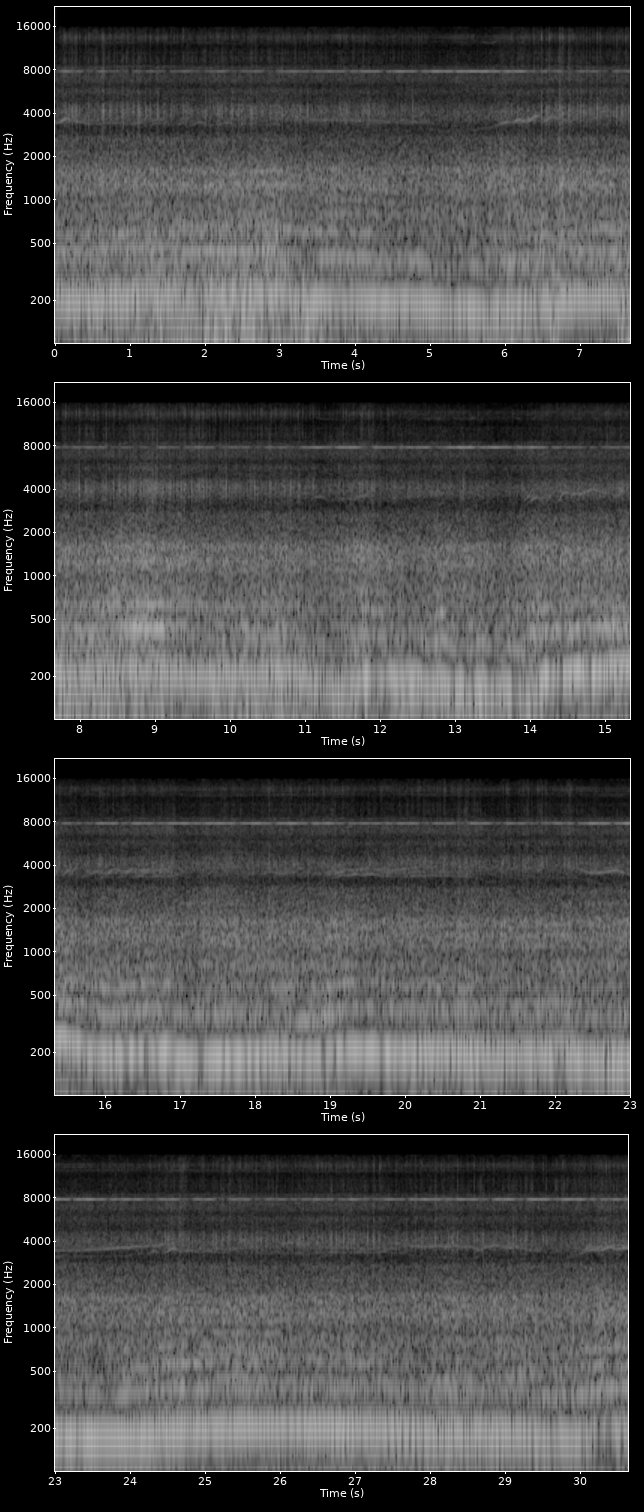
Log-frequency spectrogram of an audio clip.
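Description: Walkera Hoten-X quadcopter's motors and propellers buzzing steadily, heard from the camera mounted on it. The pitch wavers with throttle, dipping and rising again about halfway through.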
